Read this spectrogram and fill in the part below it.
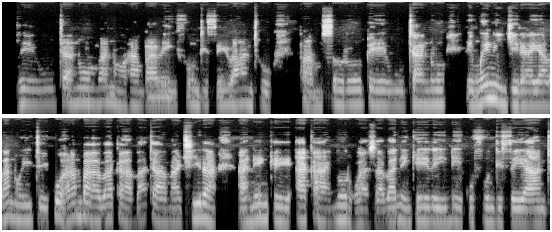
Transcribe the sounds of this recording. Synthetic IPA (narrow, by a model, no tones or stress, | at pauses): ʐeutano̞ʋano̞ɦambaʋeifundiseʋantʰupa̰muso̞ro̞pe̞utano̞imwe̞nind͡ʒiɾajaʋano̞itekuɦambaʋakaɓatamat͡ʃiɾaːne̞ŋɡe̞akaɲo̞rwaʐaʋane̞ŋɡe̞ʋe̞iɗe̞kufundiseʋaːntʰu̥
